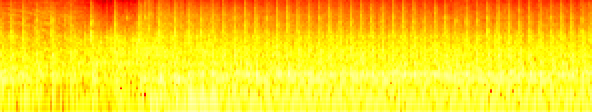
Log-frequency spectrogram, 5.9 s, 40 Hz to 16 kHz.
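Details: Old Caterpillar 977L diesel track loader, slated for scrap, started on lots of ether: loud uneven popping and banging about three a second over rough running. Heavy backfiring that sounds ready to fly apart, though oil pressure is good.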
